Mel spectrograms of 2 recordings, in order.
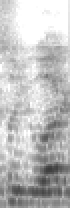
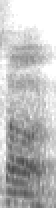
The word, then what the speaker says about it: sour: Last one is S-O-U-R. It is sour, not sour.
